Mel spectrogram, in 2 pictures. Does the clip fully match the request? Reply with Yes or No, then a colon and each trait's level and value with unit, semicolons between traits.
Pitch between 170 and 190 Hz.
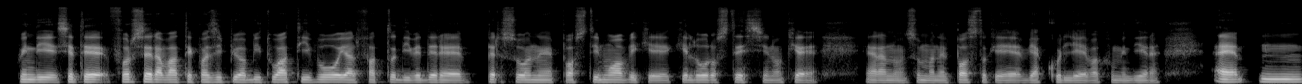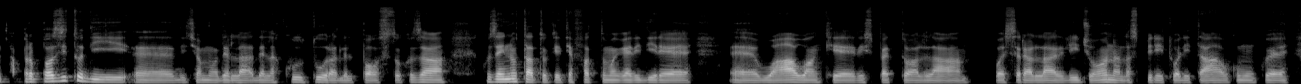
No: low, 105 Hz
